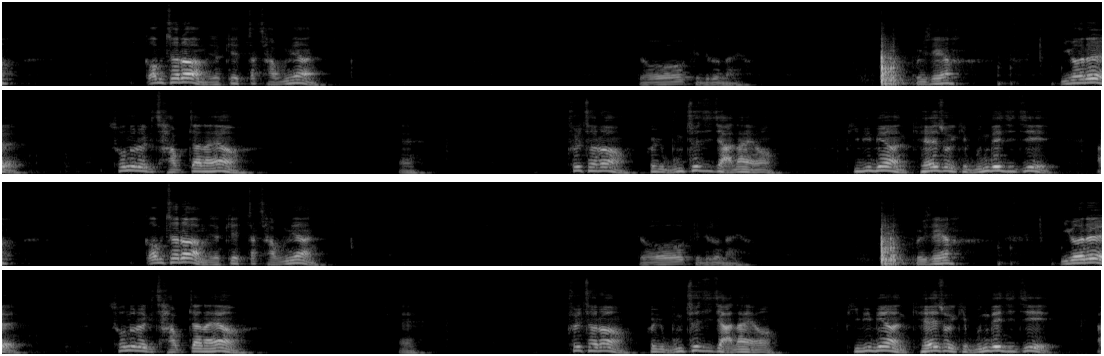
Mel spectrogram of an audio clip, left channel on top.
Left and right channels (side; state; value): both; normal; correlation 0.52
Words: 껌처럼 이렇게 딱 잡으면 이렇게 늘어나요. 보이세요? 이거를 손으로 이렇게 잡잖아요. 네. 풀처럼 그렇게 뭉쳐지지 않아요. 비비면 계속 이렇게 문대지지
